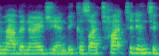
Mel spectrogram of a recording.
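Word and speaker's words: Mabinogion: The word Mabinogian, I've heard it pronounced Mabinogi, Mabinogia, Mabinogian, Mabingian. I've heard it pronounced so many different types of ways. And still, the one that I use is the Mabinogian because I typed it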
